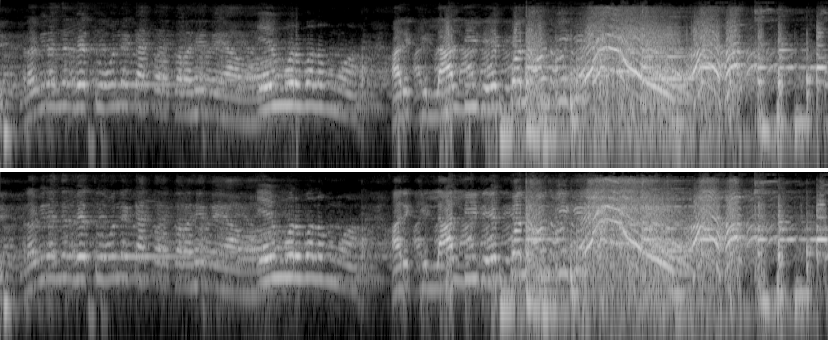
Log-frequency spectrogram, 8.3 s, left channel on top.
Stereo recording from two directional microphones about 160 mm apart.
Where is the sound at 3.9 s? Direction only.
30° left (ahead or behind).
